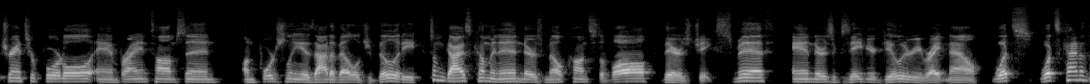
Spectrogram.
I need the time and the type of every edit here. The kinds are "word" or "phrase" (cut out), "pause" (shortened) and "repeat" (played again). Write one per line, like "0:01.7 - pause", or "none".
0:04.3 - word
0:06.5 - pause
0:07.8 - pause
